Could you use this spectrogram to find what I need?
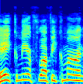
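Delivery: high, cheery call to a dog; bright sweet call to a pet. Retold or imitated. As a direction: sing it out sweetly to lure the pup. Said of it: "You don't want to call the dog and say".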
